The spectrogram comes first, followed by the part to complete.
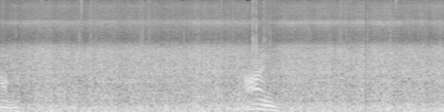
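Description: Steady wind rush on a motorcycle helmet intercom microphone while riding, heard through the intercom's narrow, muffled audio. One short spoken word about two and a half seconds in.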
